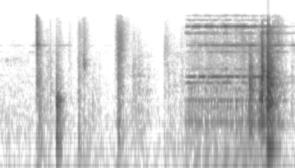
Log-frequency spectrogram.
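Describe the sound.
A telephone ringing at night while people sleep. A few soft thumps come first, then a steady electronic ring with bright, sustained tones that swells louder toward the end.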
